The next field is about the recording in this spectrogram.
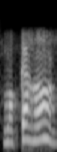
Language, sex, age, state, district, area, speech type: Odia, female, 18-30, Odisha, Kendujhar, urban, conversation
